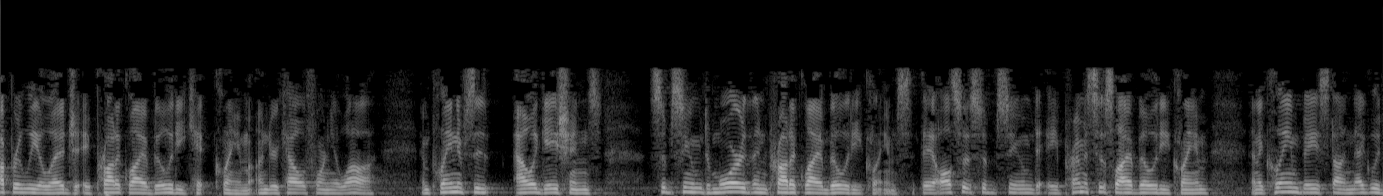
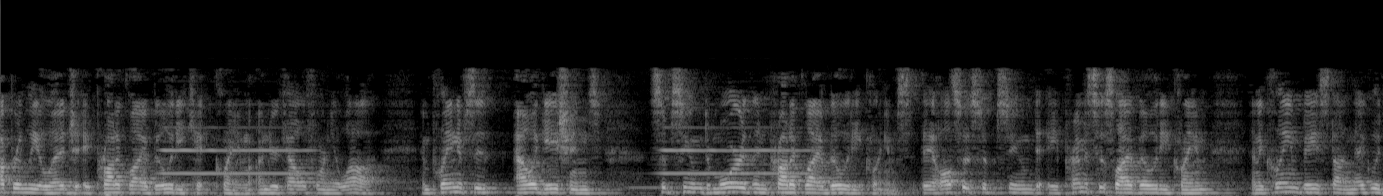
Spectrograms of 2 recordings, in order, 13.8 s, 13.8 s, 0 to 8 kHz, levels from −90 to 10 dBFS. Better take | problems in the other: first | background sound (Wind instrument, woodwind instrument); 14 dB below the speech // room echo; dies away in 1.2 s

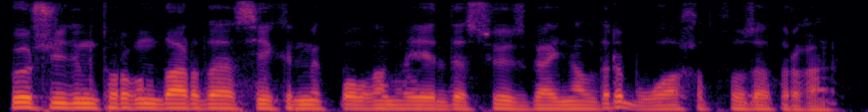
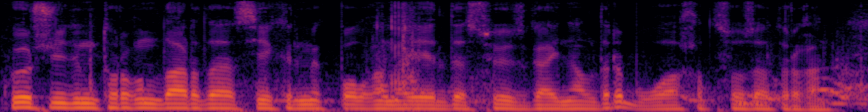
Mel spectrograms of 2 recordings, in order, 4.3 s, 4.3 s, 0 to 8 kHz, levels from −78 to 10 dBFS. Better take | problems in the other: second | noise reduction (neural mask model DeepFilterNet 3)

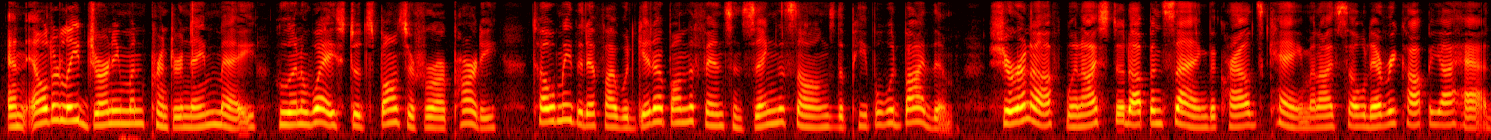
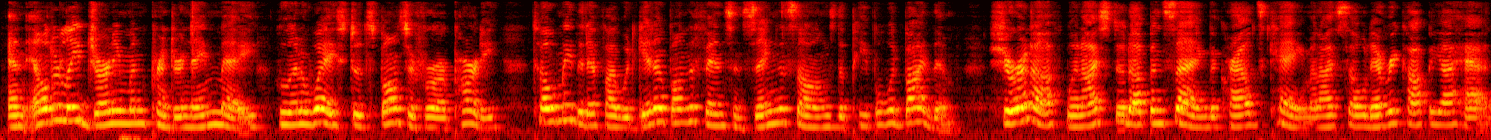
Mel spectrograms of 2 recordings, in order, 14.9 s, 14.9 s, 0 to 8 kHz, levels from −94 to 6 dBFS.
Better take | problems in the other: first | room echo; dies away in 0.2 s

